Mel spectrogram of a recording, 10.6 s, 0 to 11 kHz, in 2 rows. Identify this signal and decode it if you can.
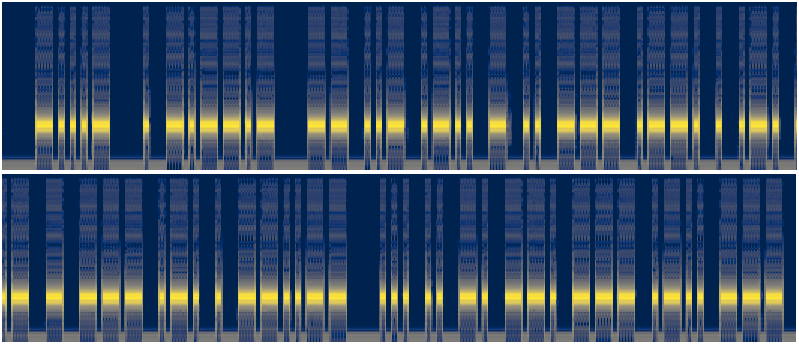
Morse code, heard as a keyed tone, about 32 wpm, 800 Hz. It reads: <BT> E) MULTIOPERATORE, SINGOLO
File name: texte clair 2 vitesse 30 mots minute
